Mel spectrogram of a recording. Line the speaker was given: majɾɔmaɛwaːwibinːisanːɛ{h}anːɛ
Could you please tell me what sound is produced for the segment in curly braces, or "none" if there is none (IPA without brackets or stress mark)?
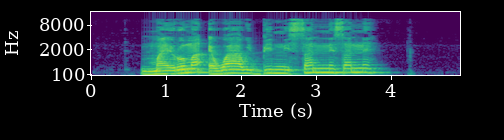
s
